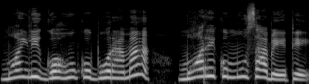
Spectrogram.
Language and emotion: Nepali, disgusted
